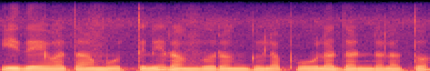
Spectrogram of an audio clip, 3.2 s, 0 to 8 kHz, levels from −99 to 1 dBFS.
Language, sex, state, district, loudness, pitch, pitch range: Telugu, female, Andhra Pradesh, Srikakulam, -13 LUFS, 185 Hz, 180-190 Hz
